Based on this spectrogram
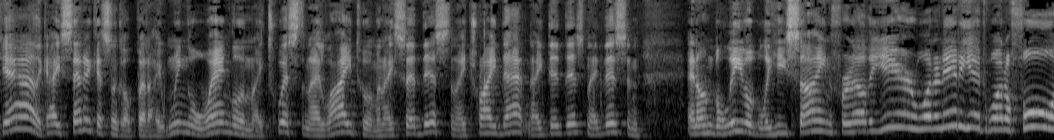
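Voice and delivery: builds to a high, loud crow; gloating brag. Retold or imitated. Sales rep bragging to the office: loud gloating crow.

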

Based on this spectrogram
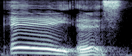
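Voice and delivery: high, loud mock friendly shout; hammed-up high over-friendly greeting; mocking a friend's eager hello to a neighbour. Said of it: "James is going".

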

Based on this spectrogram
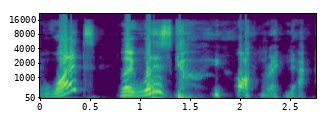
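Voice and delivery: loud, high, laughing disbelief; incredulous reaction. Retold or imitated. Guest hears the dad's song request, incredulous. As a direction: act baffled, breaking into a laugh. Acting out his own reaction.

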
